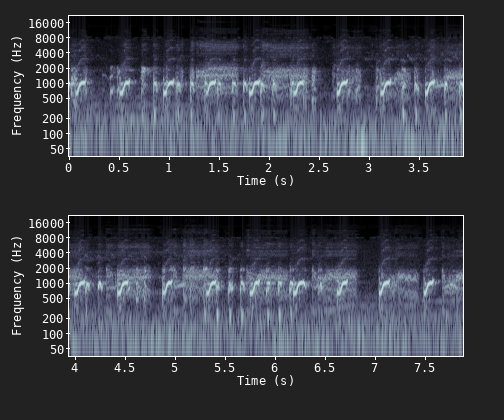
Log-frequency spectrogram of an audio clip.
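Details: White-breasted waterhen young in the rainy season, repeated rising squeaks about twice a second, partly masked by a steady hissy noise band.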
